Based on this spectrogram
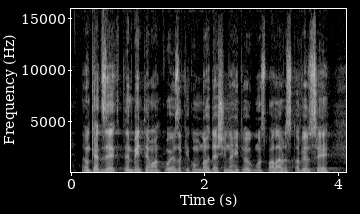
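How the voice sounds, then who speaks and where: A man with a northeastern Brazilian accent, in a flat monotone. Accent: Brazilian Northeastern accent, noticeable. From Northeast Brazil. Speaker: pastor and church planter. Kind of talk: conference talk.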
